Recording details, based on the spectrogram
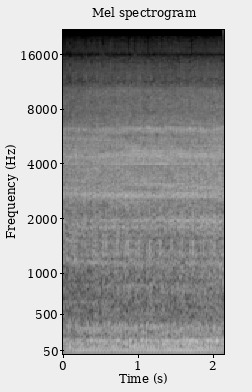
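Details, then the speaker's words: VW Golf with freshly fitted secondhand engine idling, cap off while coolant bleeds: smooth, even idle with steady low hum and no knocks, misses or rattles; running healthy. "dude it's running it's running i'm so happy i jumped"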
